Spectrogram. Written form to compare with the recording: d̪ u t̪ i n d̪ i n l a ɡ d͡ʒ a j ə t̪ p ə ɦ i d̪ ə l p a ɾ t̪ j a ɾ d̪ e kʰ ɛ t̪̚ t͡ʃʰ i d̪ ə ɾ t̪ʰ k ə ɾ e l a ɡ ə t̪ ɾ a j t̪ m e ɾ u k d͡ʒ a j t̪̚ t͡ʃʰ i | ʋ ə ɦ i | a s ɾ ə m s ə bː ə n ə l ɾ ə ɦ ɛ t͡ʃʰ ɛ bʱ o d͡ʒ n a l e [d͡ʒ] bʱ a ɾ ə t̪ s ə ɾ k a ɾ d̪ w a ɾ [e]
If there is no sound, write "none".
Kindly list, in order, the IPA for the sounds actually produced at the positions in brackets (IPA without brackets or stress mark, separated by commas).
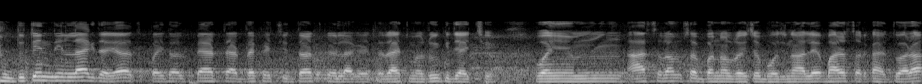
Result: none, a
